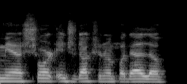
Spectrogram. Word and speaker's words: Padello: Padello.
